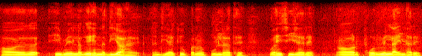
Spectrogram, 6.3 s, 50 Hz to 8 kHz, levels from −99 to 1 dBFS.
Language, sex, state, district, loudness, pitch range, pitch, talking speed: Chhattisgarhi, male, Chhattisgarh, Rajnandgaon, -17 LUFS, 110-115 Hz, 110 Hz, 200 wpm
